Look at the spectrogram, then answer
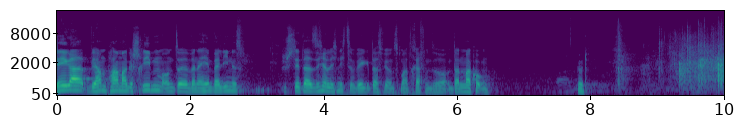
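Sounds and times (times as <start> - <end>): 
speech: 0.0 - 6.6, 7.8 - 8.5
applause: 8.8 - 10.0.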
